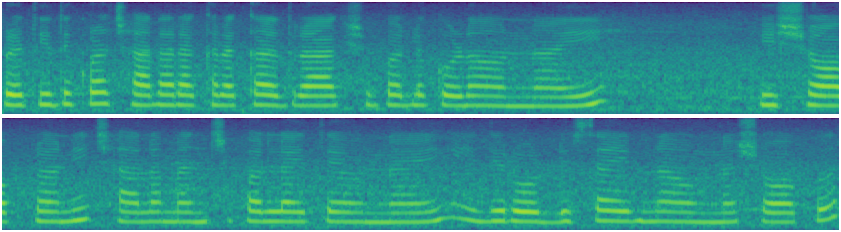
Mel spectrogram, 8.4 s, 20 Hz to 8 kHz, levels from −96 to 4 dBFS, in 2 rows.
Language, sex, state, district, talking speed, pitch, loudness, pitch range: Telugu, female, Andhra Pradesh, Visakhapatnam, 115 wpm, 260 Hz, -17 LUFS, 255-275 Hz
